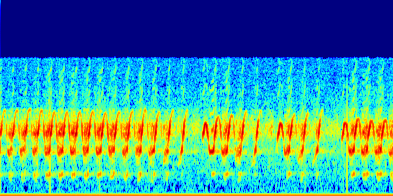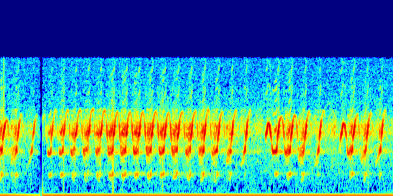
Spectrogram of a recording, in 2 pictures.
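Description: An animal's rapid series of short, high, chirping calls, about eight to ten a second, in bouts with only short pauses, and a brief break about six and a half seconds in.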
